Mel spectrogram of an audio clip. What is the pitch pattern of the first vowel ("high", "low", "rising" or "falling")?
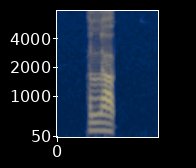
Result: low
